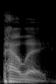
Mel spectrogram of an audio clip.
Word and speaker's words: Palet: Palais. Perfect. I said it right. Yeah, okay. You did it good. I always confuse that T and that E all the time.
